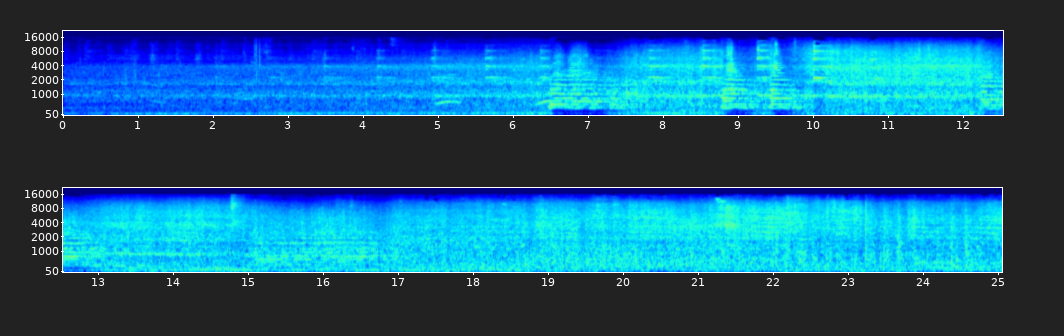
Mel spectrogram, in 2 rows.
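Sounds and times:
freight train rumbling past: 0:00.0 - 0:25.0
locomotive air horn: 0:06.4 - 0:07.7, 0:08.8 - 0:09.9, 0:12.2 - 0:13.2, 0:14.8 - 0:17.0.

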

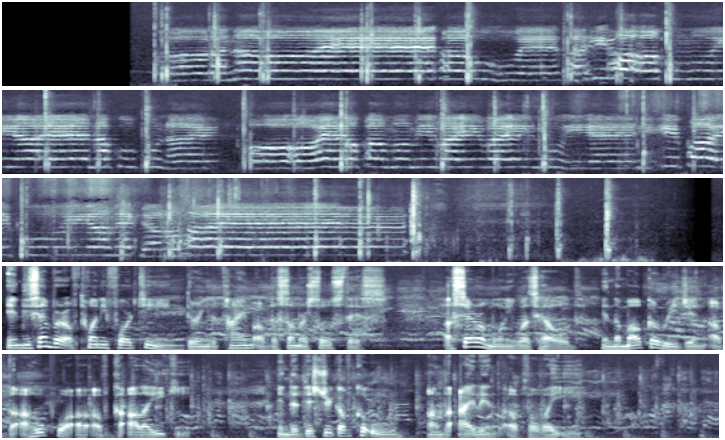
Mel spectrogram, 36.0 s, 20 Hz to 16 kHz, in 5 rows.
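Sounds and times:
voices chanting long notes: 0:01.6 - 0:18.6, 0:22.6 - 0:36.0
drum beats: 0:28.4 - 0:36.0.

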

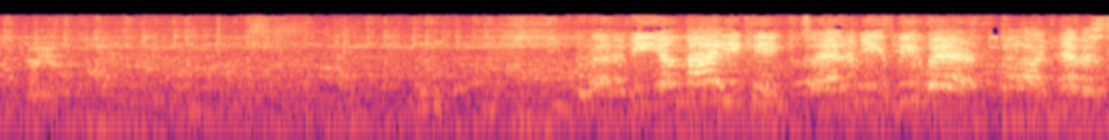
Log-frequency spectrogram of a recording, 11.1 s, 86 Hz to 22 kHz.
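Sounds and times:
girls singing together: 0:05.8 - 0:11.0.

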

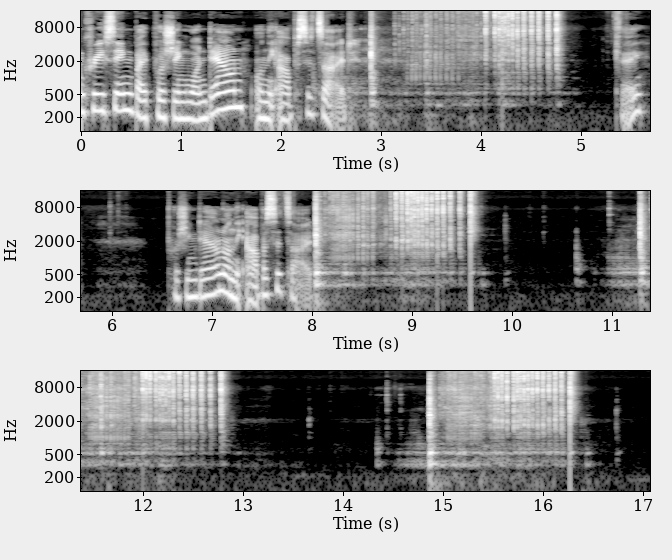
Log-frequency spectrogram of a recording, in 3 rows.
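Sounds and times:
knitting machine needles clicking: 0:02.2 - 0:05.5, 0:07.9 - 0:09.8, 0:10.9 - 0:12.9, 0:14.4 - 0:16.8.

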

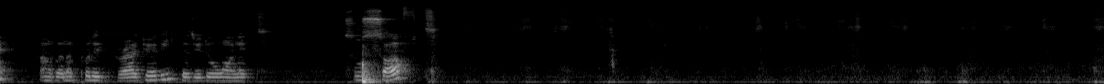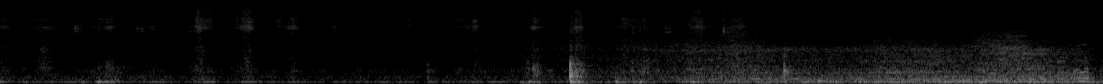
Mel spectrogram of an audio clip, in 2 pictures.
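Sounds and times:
wooden spoon scraping bowl: 0:04.6 - 0:19.0.

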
